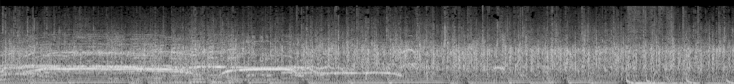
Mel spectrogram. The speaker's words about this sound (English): please give a massive round of applause to the amazing Charlie Higson.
